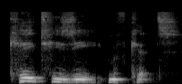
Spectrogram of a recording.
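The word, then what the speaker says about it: mfkzt: It's MF-KTZ, Mifkits. miskits, yeah, MF-KTZ.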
